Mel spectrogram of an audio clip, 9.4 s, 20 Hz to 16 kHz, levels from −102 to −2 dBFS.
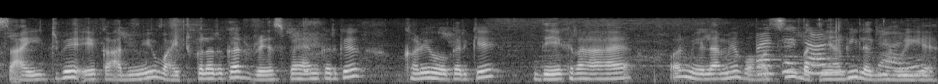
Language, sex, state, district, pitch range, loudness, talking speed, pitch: Hindi, female, Bihar, Kishanganj, 170-230 Hz, -29 LUFS, 180 wpm, 190 Hz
